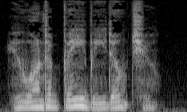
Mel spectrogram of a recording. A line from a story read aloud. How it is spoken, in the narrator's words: she asked softly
